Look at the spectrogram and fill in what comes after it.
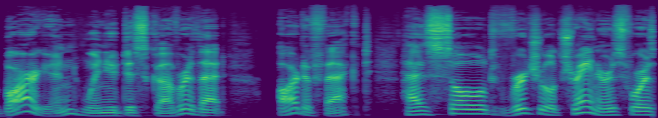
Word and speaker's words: RTFKT: A few years later, in February 2021, another digital fashion company, RTFKT, pronounced Artifact, organized an online sale of 621 pairs of digital trainers it had designed in collaboration with an 18-year-old artist called Fowocious.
